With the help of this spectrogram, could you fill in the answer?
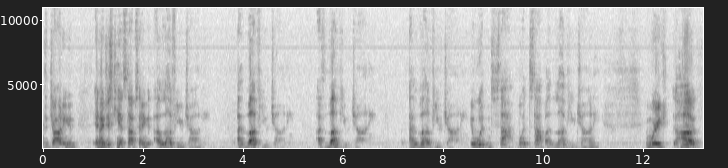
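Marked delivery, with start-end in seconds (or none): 2.2-8.4 soft, tender repeats, fading on the name; tender father's love. Retold or imitated. Speaking the father's love to Johnny. 10.0-11.1 soft, tender repeats, fading on the name; tender father's love. Retold or imitated. Speaking the father's love to Johnny.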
